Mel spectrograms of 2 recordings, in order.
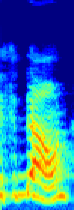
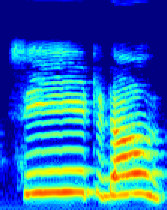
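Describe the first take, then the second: First: सिट down with a short, quick i; quick "sit down", no stretch on सिट; said quickly. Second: सीट down stretched slowly, "seeeet down"; slow, exaggerated long vowel in सीट; drawn-out vowels. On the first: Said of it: "हमने जल्दी बोल दिया". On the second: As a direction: hold the ee of सीट much too long. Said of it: "हम बोले सिट down तो हमने जल्दी बोल दिया". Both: Shown as a demonstration.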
